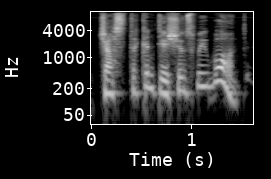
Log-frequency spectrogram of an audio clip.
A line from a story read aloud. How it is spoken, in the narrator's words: exclaimed Gibson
